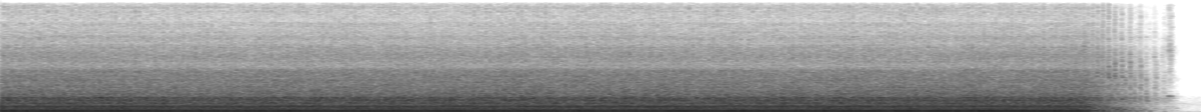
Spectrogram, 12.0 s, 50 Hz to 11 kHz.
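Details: Murray 20-inch 4.0 HP push mower (20415x8D), free find, on a cold 53-degree day after priming: small engine holds a steady, even buzz at constant speed for about ten seconds, then shuts off cleanly; runs smooth and healthy.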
